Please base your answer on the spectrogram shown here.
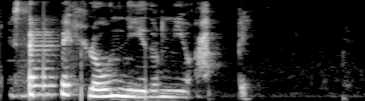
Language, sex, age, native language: Icelandic, female, 40-49, Spanish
